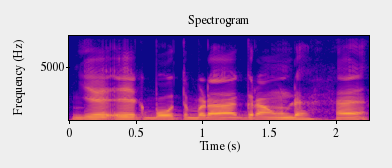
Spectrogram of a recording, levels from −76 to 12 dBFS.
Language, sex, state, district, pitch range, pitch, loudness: Hindi, male, Punjab, Fazilka, 125-130 Hz, 130 Hz, -14 LUFS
